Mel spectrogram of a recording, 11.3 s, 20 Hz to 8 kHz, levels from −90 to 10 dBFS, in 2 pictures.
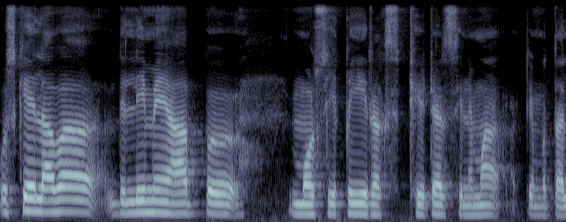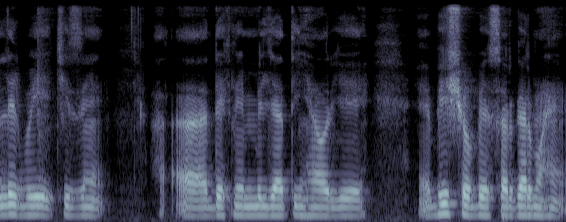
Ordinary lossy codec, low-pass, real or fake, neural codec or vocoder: none; 7.2 kHz; real; none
